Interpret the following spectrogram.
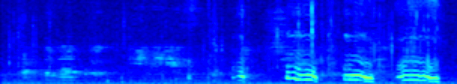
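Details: Female silver Toy Poodle giving short high whining whimpers, three or four descending cries in quick succession near the end after a quieter stretch, with faint background noise.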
